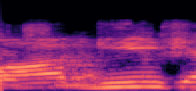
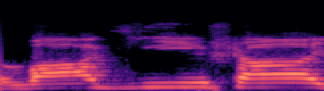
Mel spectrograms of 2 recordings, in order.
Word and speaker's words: वागीशा: वागीशा यस्य वदने लक्ष्मी यस्य च वक्षसि वागीशा, यस्य। ग गा में जो ईकार की मात्रा बड़ी है। वागीशा यस्य वदने लक्ष्मी यस्य च वक्षसि, ऐसा है।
